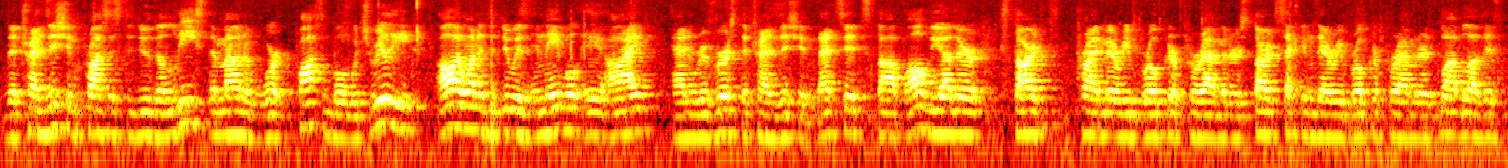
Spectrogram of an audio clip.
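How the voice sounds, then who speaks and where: A male conference presenter delivers a technical talk, advocating strongly in an emphatic, insistent way. His mid-range voice is steady, fairly bright, and moderately paced. The mic sits at a distance in an echoey hall, with slight background noise.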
